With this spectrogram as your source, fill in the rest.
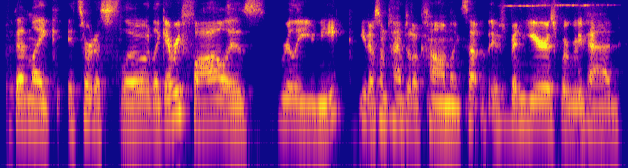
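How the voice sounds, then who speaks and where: A woman's voice: low-pitched, steady tone, a little fast. A woman guest in a casual chat over a video call, rambling and searching for words, with lots of "like". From Massachusetts.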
